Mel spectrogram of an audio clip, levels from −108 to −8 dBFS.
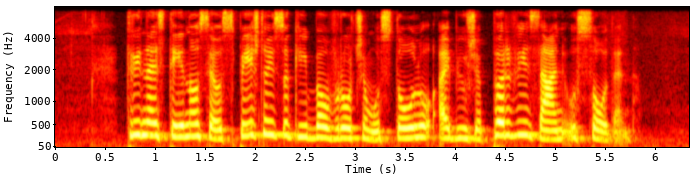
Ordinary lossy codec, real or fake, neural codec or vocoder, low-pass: none; real; none; 7.2 kHz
